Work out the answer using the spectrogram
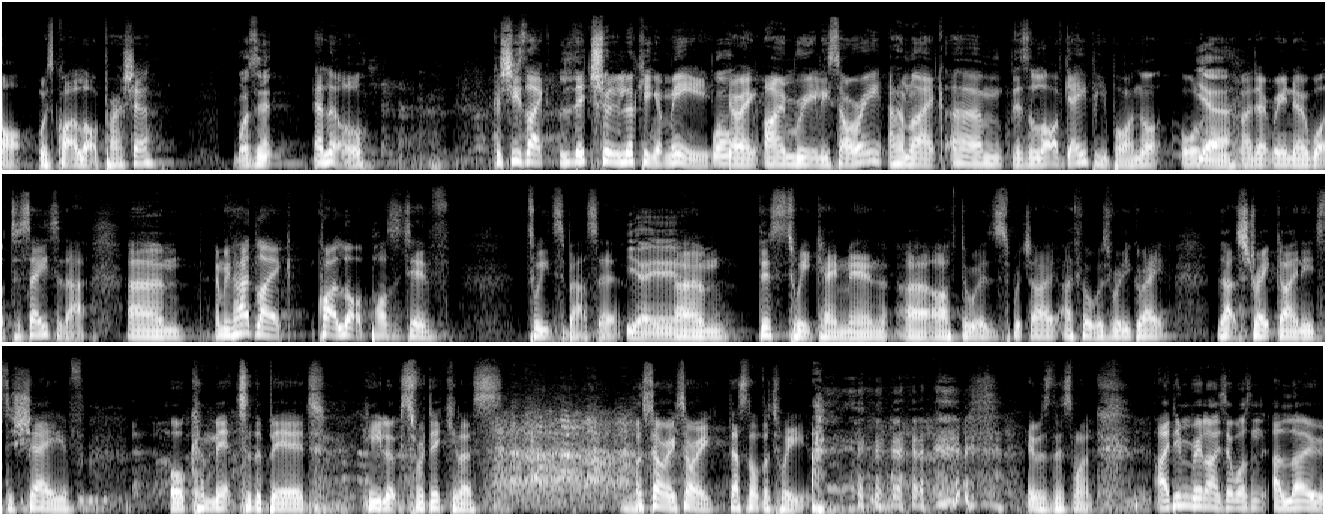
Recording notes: Live in Manchester. Live from the Manchester Podcast Festival.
